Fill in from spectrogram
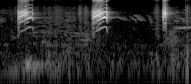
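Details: Brown-throated sunbird delivering a fighting-mode shooting song: two loud, harsh squeaky notes with a rising undertone about one and a half seconds apart, then a short sharp chip.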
